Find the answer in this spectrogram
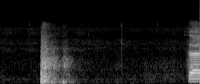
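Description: A single sharp thump about half a second in as a stick strikes a burning gas tank, knocking a puff of fire and smoke out of it; the thump dies away quickly.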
